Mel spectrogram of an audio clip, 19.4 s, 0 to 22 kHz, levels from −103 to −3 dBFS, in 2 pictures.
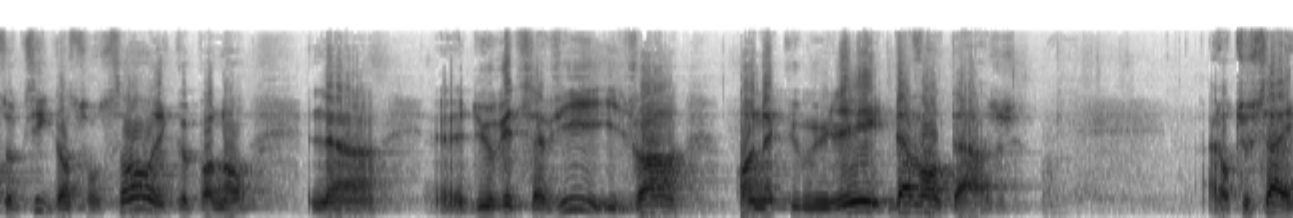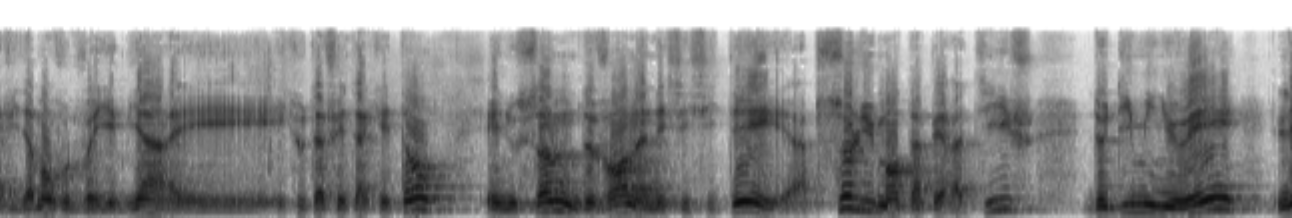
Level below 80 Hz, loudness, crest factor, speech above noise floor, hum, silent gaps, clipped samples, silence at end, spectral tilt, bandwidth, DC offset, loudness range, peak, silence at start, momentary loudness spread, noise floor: -60 dBFS; -17 LUFS; 12 dB; 33 dB; none; none; under 0.1%; 0 s; -4.5 dB/octave; 12 kHz; under 0.1%; 3 LU; -6 dBFS; 0 s; 12 LU; -50 dBFS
